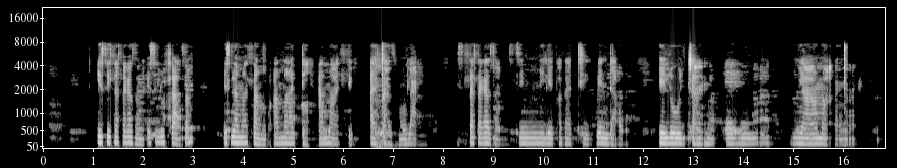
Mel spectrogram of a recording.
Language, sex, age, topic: North Ndebele, female, 36-49, health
